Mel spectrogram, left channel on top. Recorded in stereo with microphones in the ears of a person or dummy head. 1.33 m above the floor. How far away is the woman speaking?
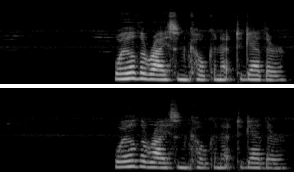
About 0.6 m.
